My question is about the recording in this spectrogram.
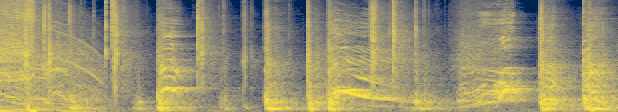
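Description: A rhythmic hand-clap and bottle game at a table: hand claps, and plastic drink bottles knocked down on the table top, coming as a run of separate sharp thumps.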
